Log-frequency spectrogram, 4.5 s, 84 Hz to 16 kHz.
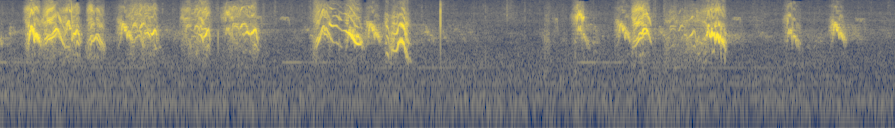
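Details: Eurasian tree sparrows arriving at a post-mounted feeding spot at a Tenmangu shrine, 26 June 2022; dense clusters of loud, scratchy high chirps in two bursts, with a short gap between them.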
